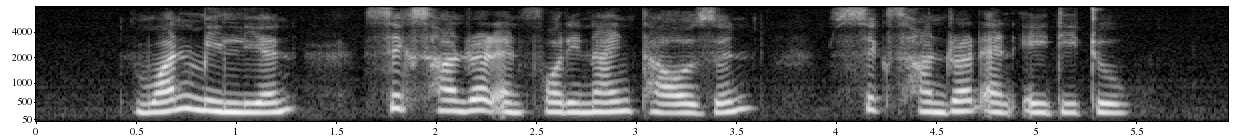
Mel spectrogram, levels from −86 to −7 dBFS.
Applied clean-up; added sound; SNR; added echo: none; none; none; none.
